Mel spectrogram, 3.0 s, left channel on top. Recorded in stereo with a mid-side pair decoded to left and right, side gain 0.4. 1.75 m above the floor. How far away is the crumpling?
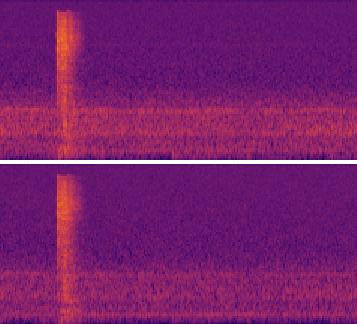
About 4.5 m.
